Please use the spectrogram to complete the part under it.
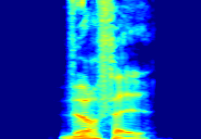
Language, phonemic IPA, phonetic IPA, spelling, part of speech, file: German, /ˈvʏʁfəl/, [ˈvʏʁfl̩], Würfel, noun, De-Würfel.ogg
- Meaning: 1. die (game piece) 2. cube; regular polyhedron with six identical square faces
